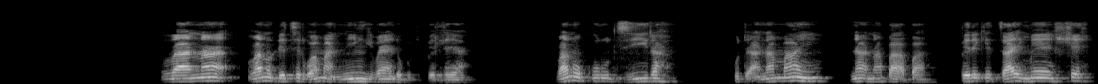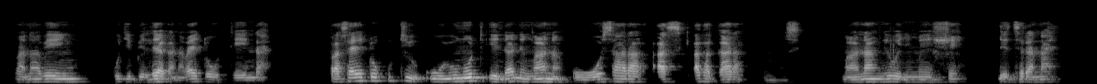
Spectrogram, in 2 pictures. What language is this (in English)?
Ndau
